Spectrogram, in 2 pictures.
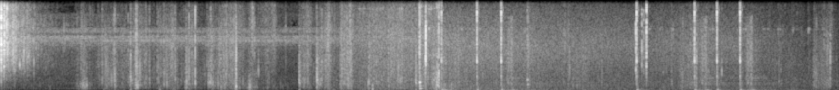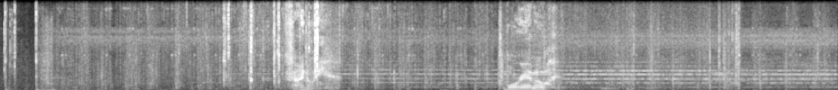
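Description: Footsteps run over dry gravel and dirt.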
